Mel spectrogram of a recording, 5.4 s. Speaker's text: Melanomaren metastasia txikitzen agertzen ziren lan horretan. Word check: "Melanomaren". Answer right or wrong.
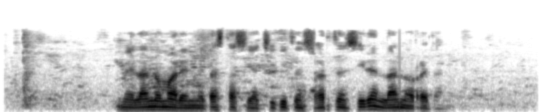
right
